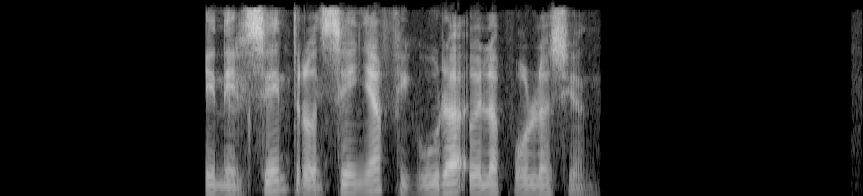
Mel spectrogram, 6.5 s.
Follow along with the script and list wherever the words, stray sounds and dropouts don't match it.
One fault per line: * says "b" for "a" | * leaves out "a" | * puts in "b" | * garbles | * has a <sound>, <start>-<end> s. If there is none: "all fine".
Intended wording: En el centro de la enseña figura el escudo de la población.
* leaves out "de la"
* leaves out "el escudo"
